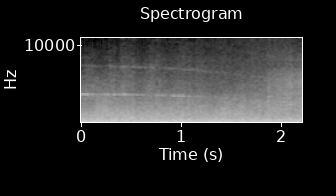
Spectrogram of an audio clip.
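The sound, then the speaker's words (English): A stealth bomber taking off, heard as a loud, continuous jet roar that stays steady throughout, with a faint high whine riding above it. “A stealth bomber takes off, joining two others already airborne.”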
